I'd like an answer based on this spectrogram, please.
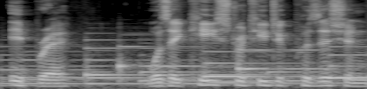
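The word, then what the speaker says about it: Ypres: a town in ruins dubbed wipers by british troops due to its difficult pronunciation the belgian town of ibre was a key strategic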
